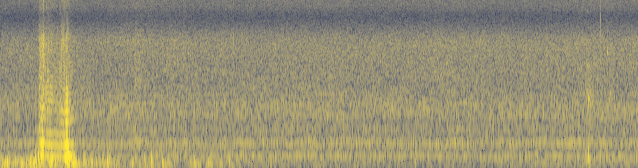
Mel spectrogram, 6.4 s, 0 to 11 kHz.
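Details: Honey bees near their hives on 22 March 2019, returning laden with pollen and resting; a short, low, harmonic buzz passes at the start, then a faint steady background hum.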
